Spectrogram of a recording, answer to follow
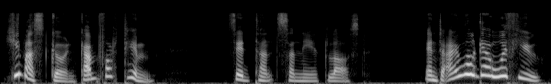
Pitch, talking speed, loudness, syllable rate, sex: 245 Hz, 185 wpm, -19 LUFS, 4.8 syllables/s, female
